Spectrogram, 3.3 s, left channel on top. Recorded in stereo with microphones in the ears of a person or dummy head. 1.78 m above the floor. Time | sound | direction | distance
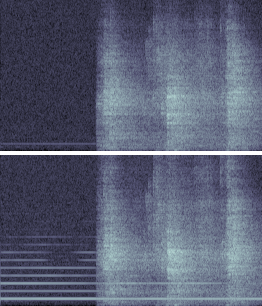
1.2 | footsteps | 20° left (ahead or behind) | 1.9 m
